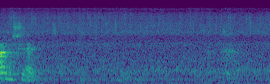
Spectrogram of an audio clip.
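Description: A woman's brief crying, wavering vocal sound in the first half second. It gives way to a steady, even hiss of background noise.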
